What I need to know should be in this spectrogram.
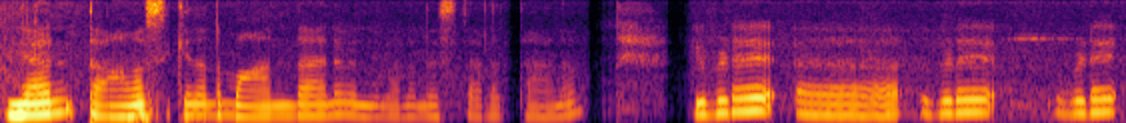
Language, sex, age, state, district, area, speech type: Malayalam, female, 18-30, Kerala, Pathanamthitta, rural, spontaneous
